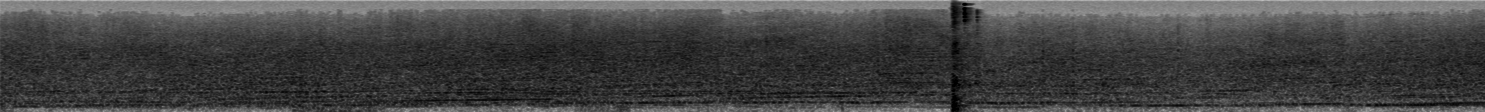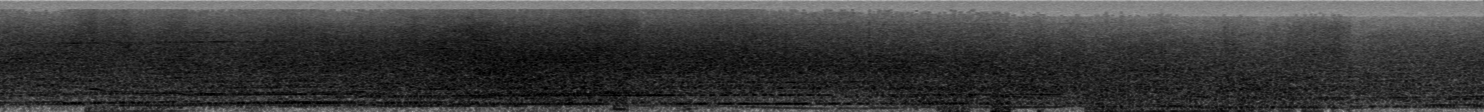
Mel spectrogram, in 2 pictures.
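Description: A racing car engine roars and shifts pitch as it speeds up and slows down.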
